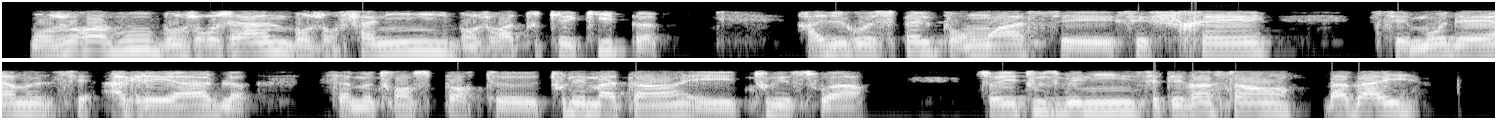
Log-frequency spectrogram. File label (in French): Temoignage sur Radio Gospel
